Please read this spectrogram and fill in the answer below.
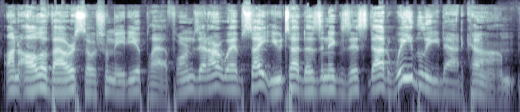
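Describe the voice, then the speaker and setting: An upbeat man hosting a local radio interview, encouraging his guest with quick affirmations. His pitch moves lively up and down in a middle register. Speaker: radio host.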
